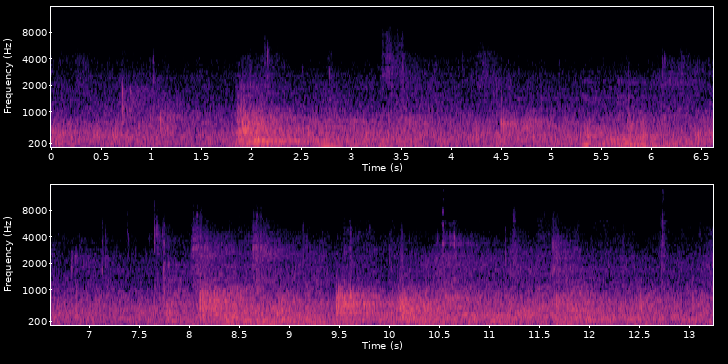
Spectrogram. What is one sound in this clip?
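A crowd murmurs quietly in a room with a slight echo.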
